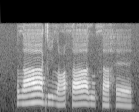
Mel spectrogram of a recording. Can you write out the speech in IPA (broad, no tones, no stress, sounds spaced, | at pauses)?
ð aː ɡ l i l ɑ θ aː ð u θ a h ɛː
